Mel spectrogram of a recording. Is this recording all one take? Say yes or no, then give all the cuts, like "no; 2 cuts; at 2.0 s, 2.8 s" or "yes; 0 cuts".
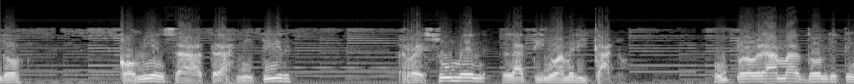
yes; 0 cuts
